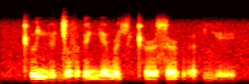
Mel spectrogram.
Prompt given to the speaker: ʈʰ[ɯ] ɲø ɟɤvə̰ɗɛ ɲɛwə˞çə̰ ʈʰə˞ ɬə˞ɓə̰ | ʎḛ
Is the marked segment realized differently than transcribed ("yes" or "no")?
no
